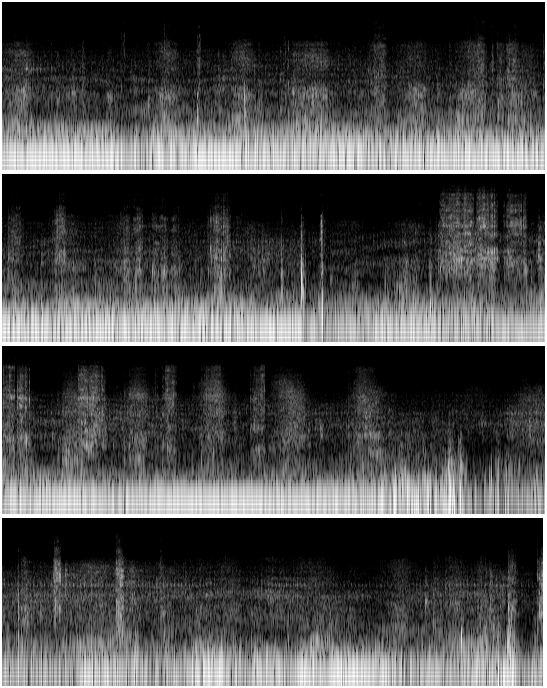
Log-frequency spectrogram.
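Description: Steel brick trowel scraping mortar off a board and knocking against bricks as they are laid: many short scrapes and taps, with a denser burst of scraping about halfway through. Under it runs a steady low hum.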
